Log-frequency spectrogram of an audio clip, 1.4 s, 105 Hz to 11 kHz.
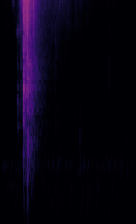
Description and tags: Liquid splatter on floor 3
Liquid splattering on the floor.
blood, floor, liquid, spill, splash, splat, splatter, water, wet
